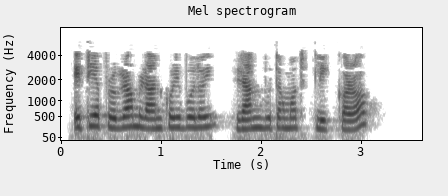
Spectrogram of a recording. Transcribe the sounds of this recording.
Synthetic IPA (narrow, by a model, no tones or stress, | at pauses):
etijapɹoɡɹamɹankoɹibɔlojɹanbutamɔtklikːɔɹɔk̚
